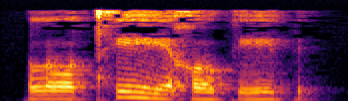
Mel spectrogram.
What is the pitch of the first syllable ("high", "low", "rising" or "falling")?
low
